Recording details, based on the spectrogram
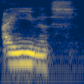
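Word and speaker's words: aeneus: Um, yeah, the ones in there are just your bog standard Aenus. And yes, I do pronounce the E in that. The albino Aenus.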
